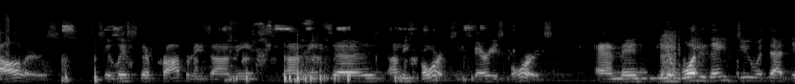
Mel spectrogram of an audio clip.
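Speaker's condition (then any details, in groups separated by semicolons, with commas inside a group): No condition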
